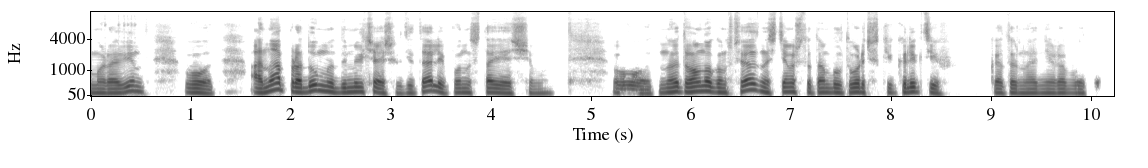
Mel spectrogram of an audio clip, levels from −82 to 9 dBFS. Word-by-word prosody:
"Морровинд", 115 +7 0 0.4
вот 120 -5 +2 0.3
она 135 - +4
продумана 155 +1 +4
до 130 +1 -1
мельчайших 125 -7 0
деталей 130 +6 +1
по-настоящему. 110 -2 -2 0.6
Вот. 110 -4 -2
Но 130 +4 +1
это 140 -1 +3
во 145 - +6
многом 140 -6 +3
связано 165 0 +1
с 110 - -7
тем, 140 -1 +1
что - - -7
там 125 0 0
был 125 -1 +1
творческий 125 0 -1
коллектив, 125 -4 -1 0.4
который 115 0 -2
над 110 0 -3
ней 110 0 -3
работал. 110 -1 -5
125 Hz, 145 wpm, -23 LUFS, 110-140 Hz, 0.6 s, во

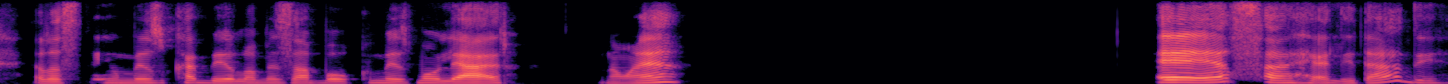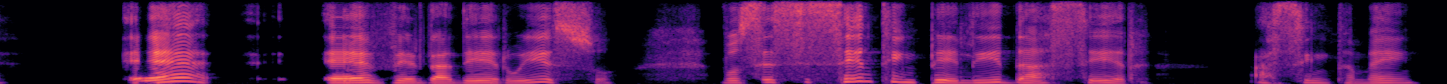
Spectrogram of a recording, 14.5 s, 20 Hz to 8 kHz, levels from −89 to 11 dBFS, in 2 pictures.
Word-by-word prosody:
elas 175 0 -3
têm 170 +1 -14
o 175 - -12
mesmo 180 +1 -5
cabelo, 180 -3 -4
a - - -8
mesma 170 0 -5
boca, 175 +1 -9
o - - -13
mesmo 180 +1 -6
olhar, 170 -1 +4 0.4
não 160 +1 -9
é? 235 +7 +3 2.4
É 230 - +10 0.2
essa 245 -1 +2
a - - 0
realidade? 180 +1 -5 0.8
É? 315 +10 +5 0.6
É 195 +2 +4
verdadeiro 180 0 -4
isso? 250 +3 -3 0.5
Você 195 +5 -1
se 245 +1 +2
sente 290 +2 +1
impelida 210 -4 -5
a 170 - -8
ser, 190 -2 -5 0.6
assim 195 -4 -6
também, 180 +4 -11
185 Hz, 120 wpm, -23 LUFS, 175-205 Hz, 2.4 s, É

